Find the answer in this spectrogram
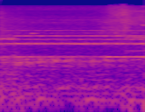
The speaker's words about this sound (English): In the daytime, a train pulls into a station.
